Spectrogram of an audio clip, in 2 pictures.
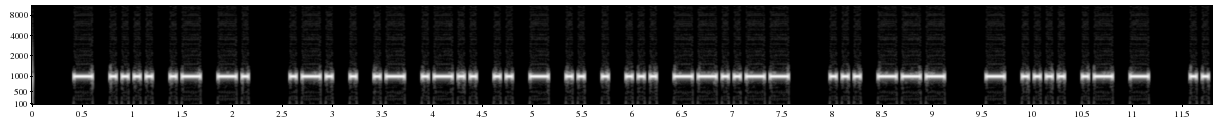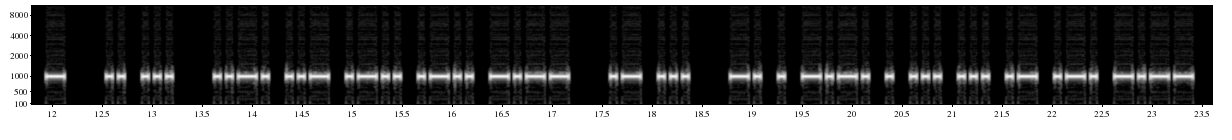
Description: Morse code, heard as a keyed tone, about 20 wpm, 1000 Hz. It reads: THAN REALITIES, SO THAT IT IS FULLY AS NECESSARY
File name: qotdfiles / 20wpm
